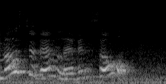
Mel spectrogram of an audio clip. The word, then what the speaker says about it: Seoul: south korea is called seoul kind of like you say like the soul of your foot it's spelt a little bit differently at the our but it's pronounced soul they actually had the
